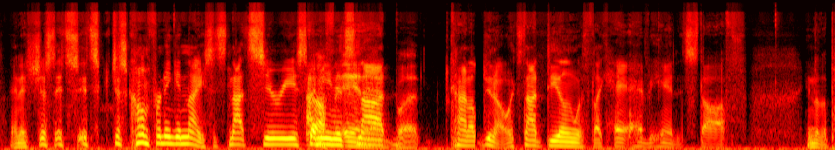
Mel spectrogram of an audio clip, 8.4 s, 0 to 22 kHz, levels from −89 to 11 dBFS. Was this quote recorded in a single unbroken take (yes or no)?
no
